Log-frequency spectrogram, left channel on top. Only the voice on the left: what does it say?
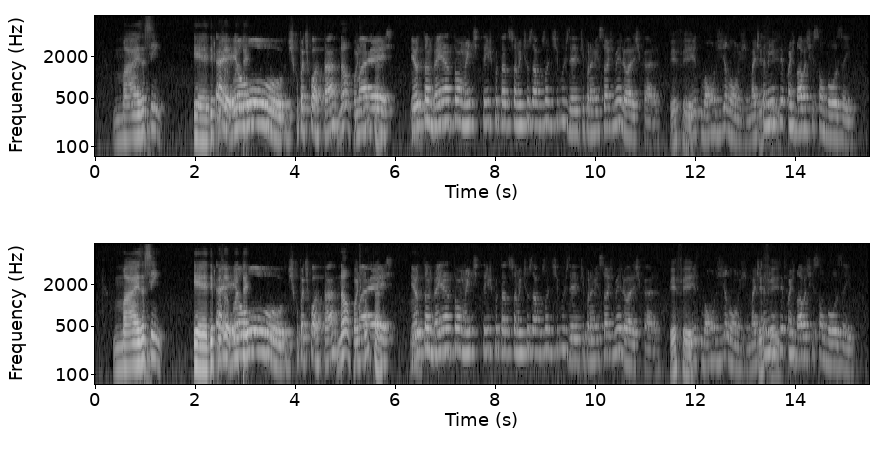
É,
eu,
desculpa te cortar,
mas
eu também atualmente tenho escutado somente os álbuns antigos dele, que pra mim são as melhores, cara.
De longe, de longe. Mas
também tem umas novas que são boas aí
